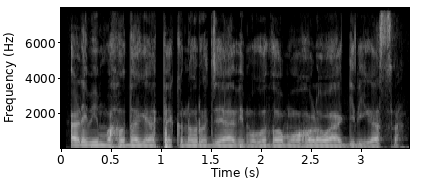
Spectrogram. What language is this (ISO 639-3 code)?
kik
